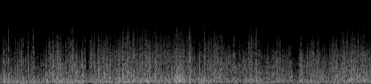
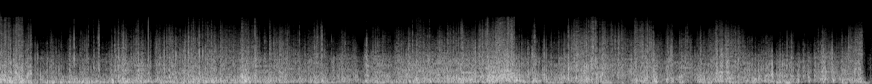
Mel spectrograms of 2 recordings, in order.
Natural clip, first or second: first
